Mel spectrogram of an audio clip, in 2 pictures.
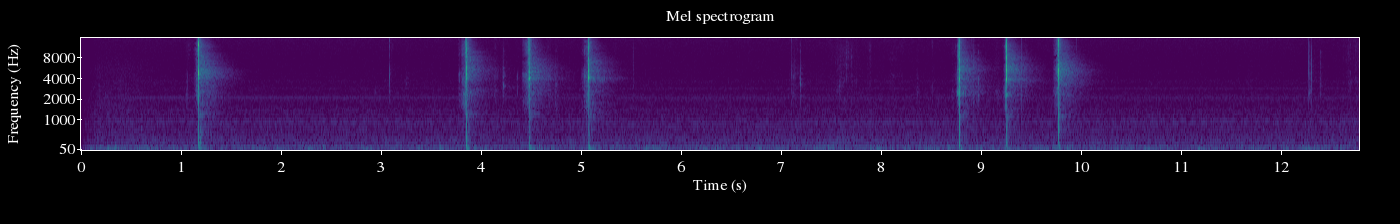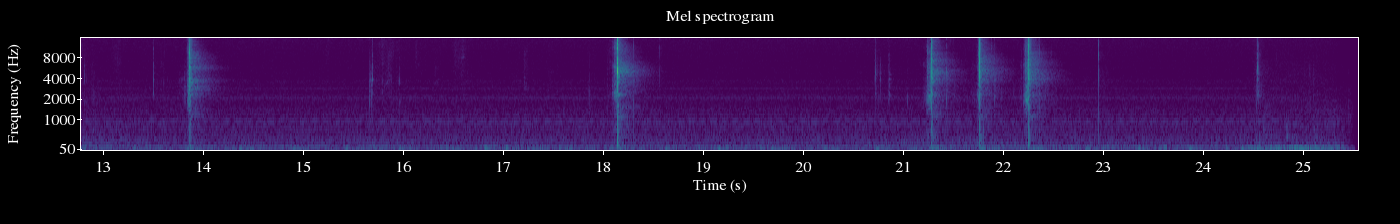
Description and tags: Me lighting a disposable Bic lighter.
smoking, spark, flame, tobacco, fire, bic, disposable, cigarette, lighter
